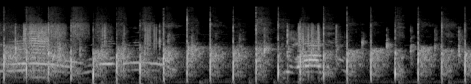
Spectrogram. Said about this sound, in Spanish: No, no, tienes que aplaudir.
